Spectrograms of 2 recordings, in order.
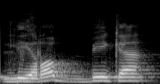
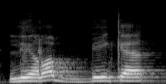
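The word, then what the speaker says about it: لربك: খেয়াল রাখতে হবে যে প্রথম লি হলো একটা শব্দের শেষ দ্বিতীয় লি হল আরেকটা শব্দের শুরু তাহলে কিভাবে পড়তে হবে ফাসলি লিরববিকা প্রথমে আমরা ভেঙ্গে ভেঙ্গে পড়বো পড়ে ঠিক করে নিব উচ্চারণটা লিরববিকা ও এরপরে যখন আমরা দ্রুত চালু করে পড়বো তখন খেয়াল রাখতে হবে যে প্রথম লিতে টান না হয়ে যায়।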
